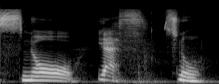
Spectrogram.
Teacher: It's a monophthong. So it goes right to that O. Whereas in generican, it would be a diphthong and it has two parts.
